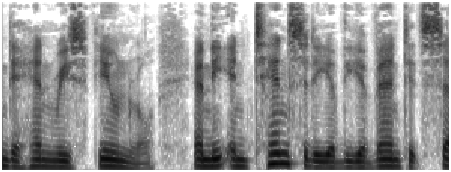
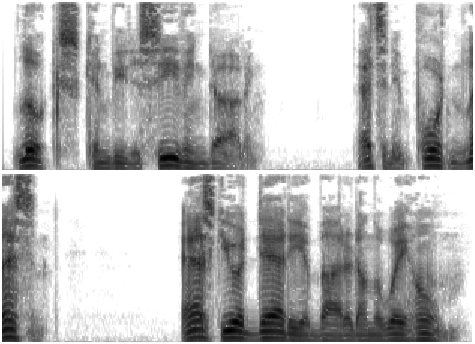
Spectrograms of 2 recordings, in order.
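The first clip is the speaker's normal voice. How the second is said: lower, smooth reassuring voice; smiling at a frightened child; confident old lawyer; 3 semitones lower than usual. Acted. Quentin speaks to Annie.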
